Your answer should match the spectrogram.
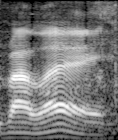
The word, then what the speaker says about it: valet: is valet that's a valet you got it make another selection and you know the t is silent in that one too by the way it's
